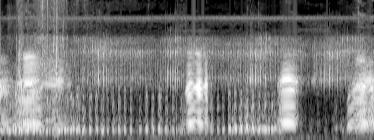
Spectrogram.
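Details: Bright yellow Indian bullfrog (Hoplobatrachus tigerinus) calling in the wild, giving loud, harsh, nasal croaks in bursts about a second apart.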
